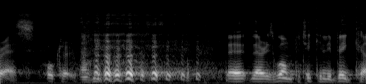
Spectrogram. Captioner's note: laughing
